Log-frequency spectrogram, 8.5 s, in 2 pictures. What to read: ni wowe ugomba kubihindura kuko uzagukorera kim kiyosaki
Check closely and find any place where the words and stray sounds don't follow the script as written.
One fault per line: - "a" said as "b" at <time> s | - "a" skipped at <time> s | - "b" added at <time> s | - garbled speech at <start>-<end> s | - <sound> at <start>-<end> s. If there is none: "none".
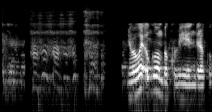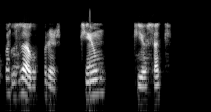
- laugh at 0.6-2.1 s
